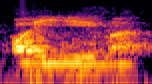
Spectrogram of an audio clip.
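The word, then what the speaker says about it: قيمة: Kalau lidah yang ujungnya depannya, bagian ujung lidah bagian depan dia turun. Karena kok sendiri itu kayak di sini adalah huruf yang termasuk huruf yang lidah bagian belakang. Jadi naik aja pangkal lidahnya.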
